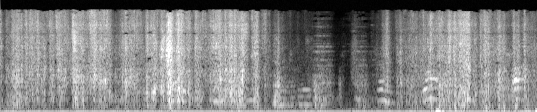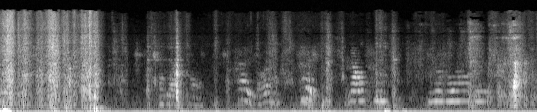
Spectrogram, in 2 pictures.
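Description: Paper wrapping on a package of crackers being torn open and crinkled by hand, in two noisy stretches during the first six seconds, followed by quieter handling.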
